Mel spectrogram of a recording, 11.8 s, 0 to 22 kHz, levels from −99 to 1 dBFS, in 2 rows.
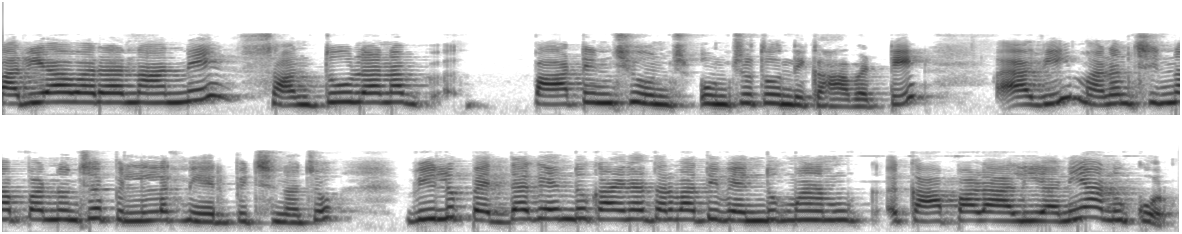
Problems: none marked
